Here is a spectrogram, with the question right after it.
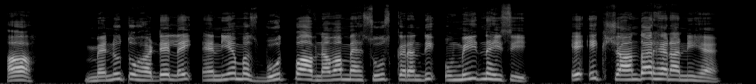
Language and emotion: Punjabi, surprised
